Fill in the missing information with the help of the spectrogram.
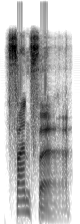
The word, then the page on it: fanfare: British English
